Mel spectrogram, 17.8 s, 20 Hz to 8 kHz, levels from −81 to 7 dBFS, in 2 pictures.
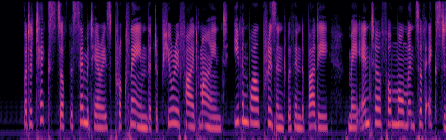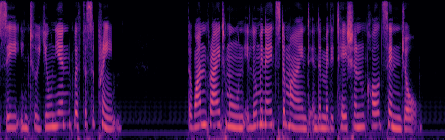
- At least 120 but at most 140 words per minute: Yes, slow, 135 wpm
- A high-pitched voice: Yes, high, 225 Hz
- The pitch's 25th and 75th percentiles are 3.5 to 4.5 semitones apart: Yes, average, 3.9 semitones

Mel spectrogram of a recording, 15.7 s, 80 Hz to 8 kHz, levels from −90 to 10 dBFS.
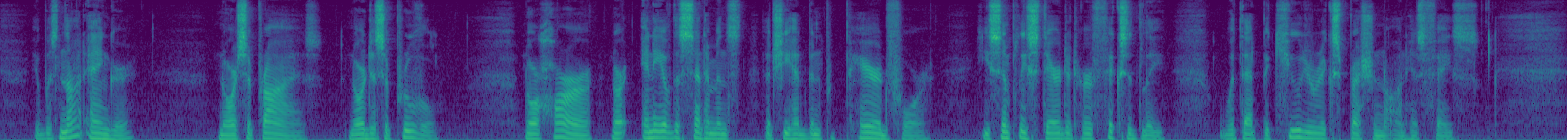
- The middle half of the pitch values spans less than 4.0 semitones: No, average, 4.4 semitones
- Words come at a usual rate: No, slow, 130 wpm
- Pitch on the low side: Yes, low, 105 Hz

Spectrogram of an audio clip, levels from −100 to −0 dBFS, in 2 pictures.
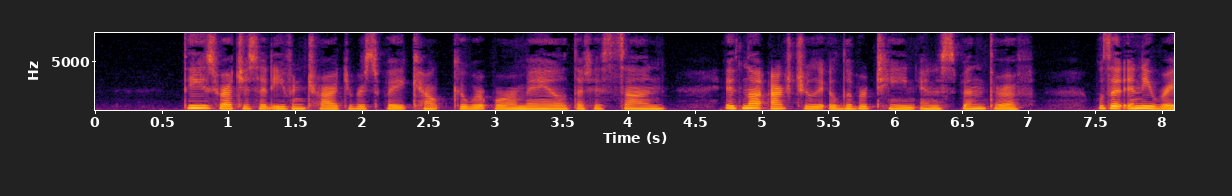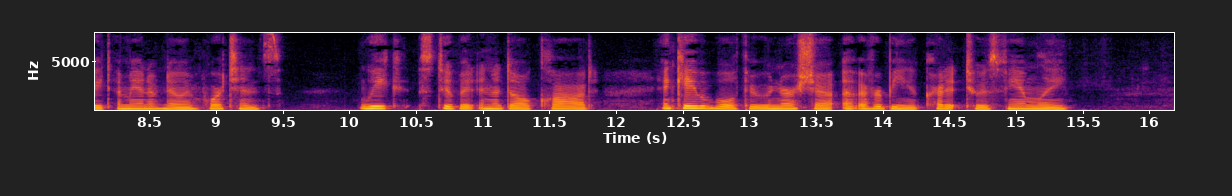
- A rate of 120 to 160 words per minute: No, average, 175 wpm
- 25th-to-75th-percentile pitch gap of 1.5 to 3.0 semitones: Yes, narrow, 2.6 semitones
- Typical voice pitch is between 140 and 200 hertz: Yes, medium, 185 Hz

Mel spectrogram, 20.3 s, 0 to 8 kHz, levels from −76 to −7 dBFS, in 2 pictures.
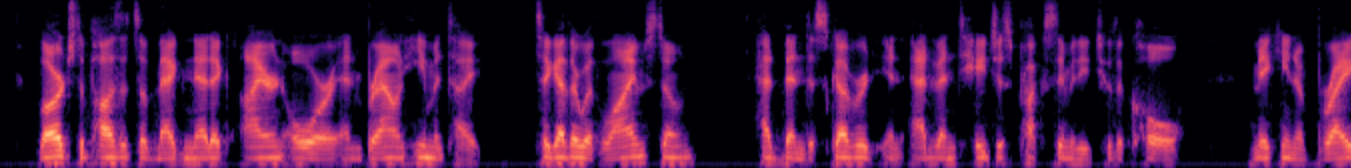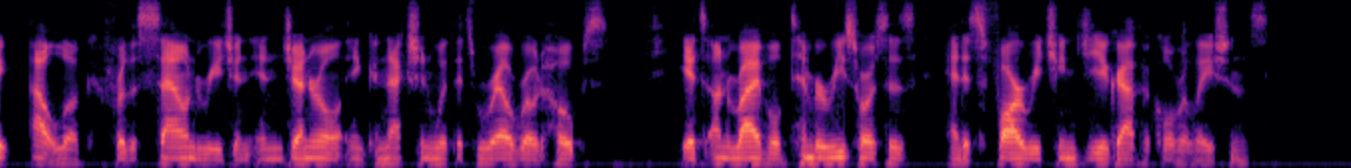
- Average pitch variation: No, narrow, 1.3 semitones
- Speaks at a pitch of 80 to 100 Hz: Yes, very low, 95 Hz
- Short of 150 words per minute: Yes, average, 140 wpm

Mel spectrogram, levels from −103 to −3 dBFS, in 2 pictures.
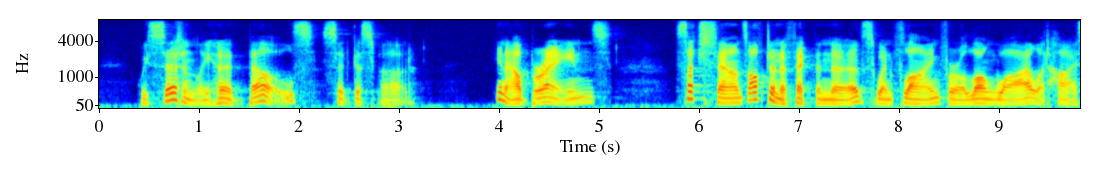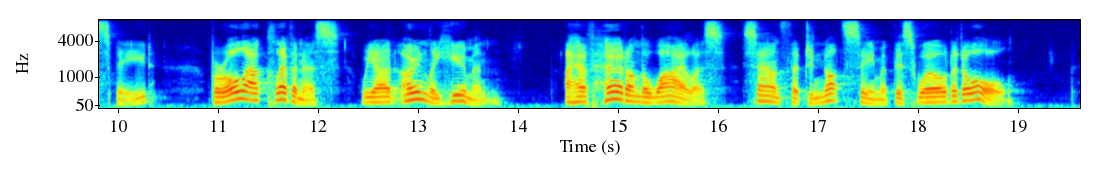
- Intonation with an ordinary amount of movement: No, wide, 6.9 semitones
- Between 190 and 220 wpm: No, average, 145 wpm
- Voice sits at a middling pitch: No, low, 120 Hz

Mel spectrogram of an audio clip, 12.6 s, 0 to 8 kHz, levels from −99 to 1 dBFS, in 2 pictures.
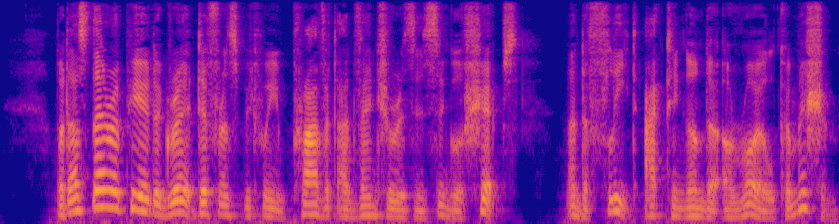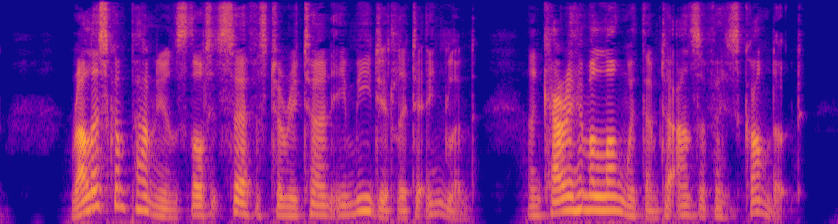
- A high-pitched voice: No, low, 125 Hz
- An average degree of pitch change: No, wide, 7.1 semitones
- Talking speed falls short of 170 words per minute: No, average, 200 wpm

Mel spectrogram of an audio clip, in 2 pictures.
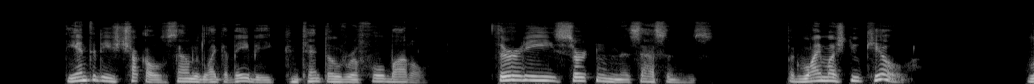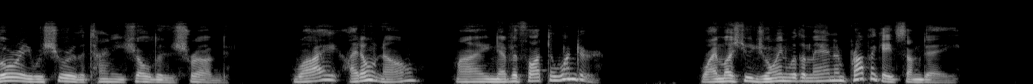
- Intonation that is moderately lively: No, wide, 6.3 semitones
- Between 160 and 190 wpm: No, slow, 135 wpm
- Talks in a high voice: No, low, 130 Hz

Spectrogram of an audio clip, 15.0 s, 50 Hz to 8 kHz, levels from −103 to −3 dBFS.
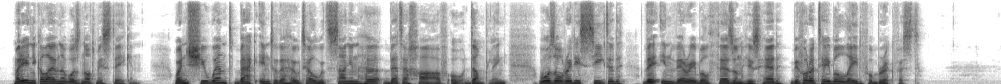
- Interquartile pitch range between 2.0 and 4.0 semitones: No, average, 4.8 semitones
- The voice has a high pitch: No, medium, 140 Hz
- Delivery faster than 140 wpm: No, slow, 135 wpm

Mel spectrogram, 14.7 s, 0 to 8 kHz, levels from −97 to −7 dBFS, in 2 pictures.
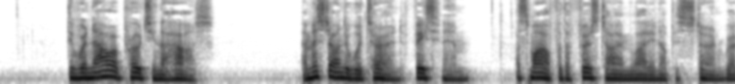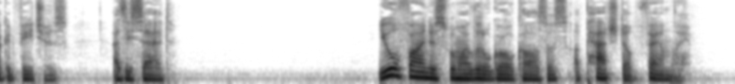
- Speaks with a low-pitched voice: Yes, low, 120 Hz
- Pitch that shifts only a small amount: No, average, 3.5 semitones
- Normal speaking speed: Yes, average, 165 wpm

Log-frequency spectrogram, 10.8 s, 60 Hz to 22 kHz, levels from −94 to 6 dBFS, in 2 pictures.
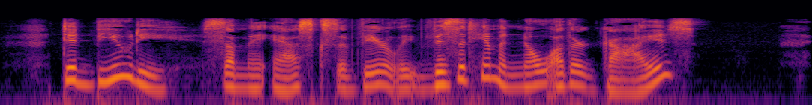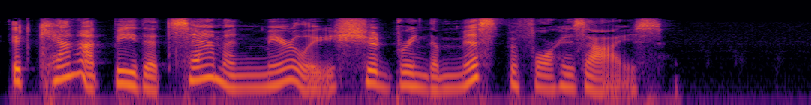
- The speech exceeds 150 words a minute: No, average, 140 wpm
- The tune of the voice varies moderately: No, wide, 6.5 semitones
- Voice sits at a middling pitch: Yes, medium, 180 Hz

